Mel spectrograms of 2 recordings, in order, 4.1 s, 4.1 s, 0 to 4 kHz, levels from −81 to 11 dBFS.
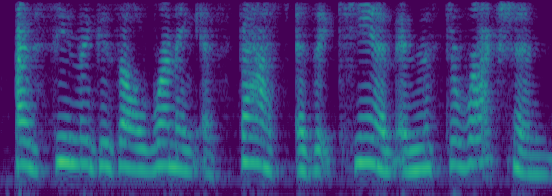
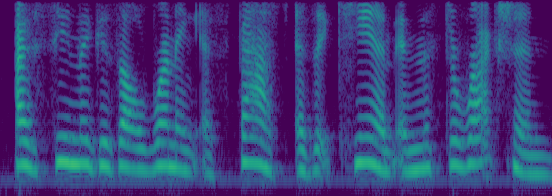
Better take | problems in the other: second | room echo; dies away in 0.2 s

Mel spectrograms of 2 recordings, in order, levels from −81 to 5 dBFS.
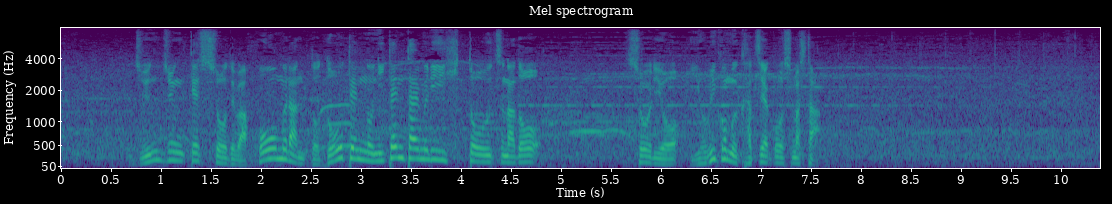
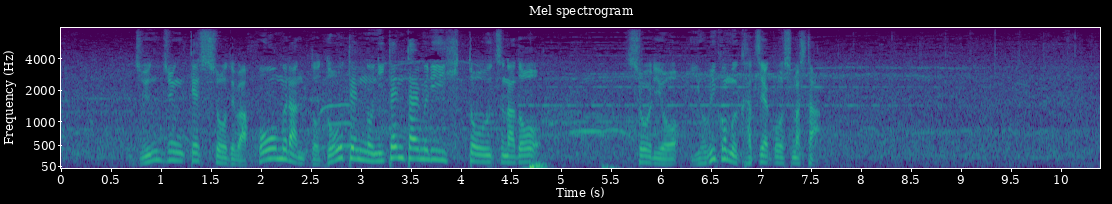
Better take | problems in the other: first | background sound (Alarm); 15 dB below the speech

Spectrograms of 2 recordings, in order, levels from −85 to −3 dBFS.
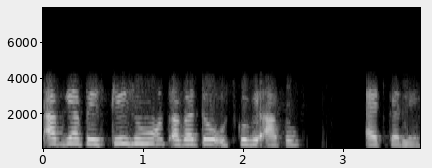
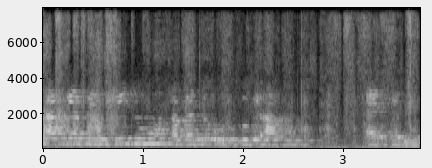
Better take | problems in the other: first | background sound (Writing); 8 dB below the speech // room echo; dies away in 0.8 s

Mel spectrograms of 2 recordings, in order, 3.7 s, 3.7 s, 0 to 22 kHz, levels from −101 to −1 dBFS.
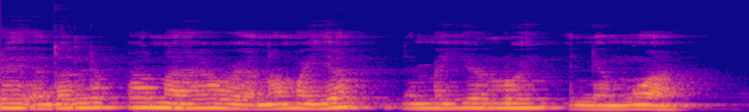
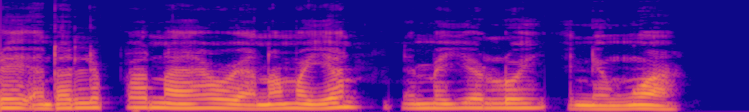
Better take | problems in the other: second | room echo; dies away in 0.5 s

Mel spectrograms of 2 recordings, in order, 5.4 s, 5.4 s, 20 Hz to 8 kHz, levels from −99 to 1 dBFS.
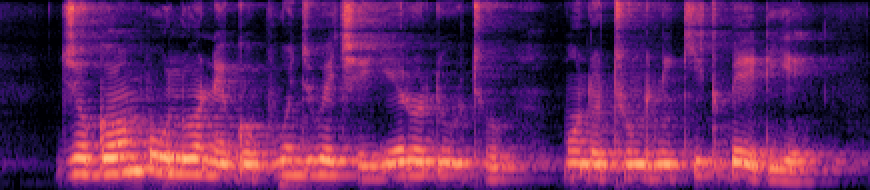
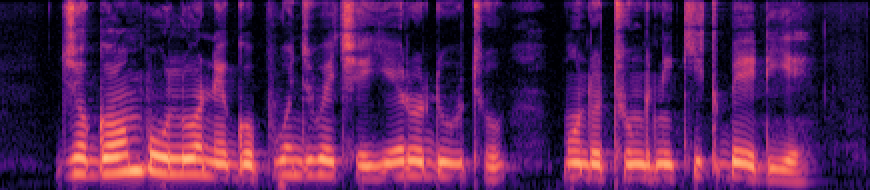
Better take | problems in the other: second | room echo; dies away in 0.7 s

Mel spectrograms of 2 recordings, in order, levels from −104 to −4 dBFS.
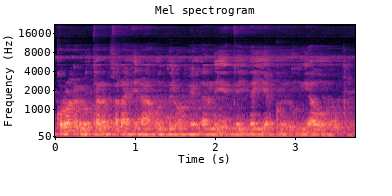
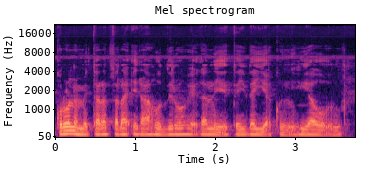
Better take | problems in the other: second | room echo; dies away in 2 s

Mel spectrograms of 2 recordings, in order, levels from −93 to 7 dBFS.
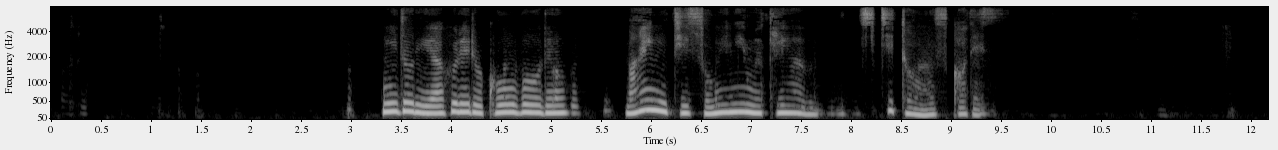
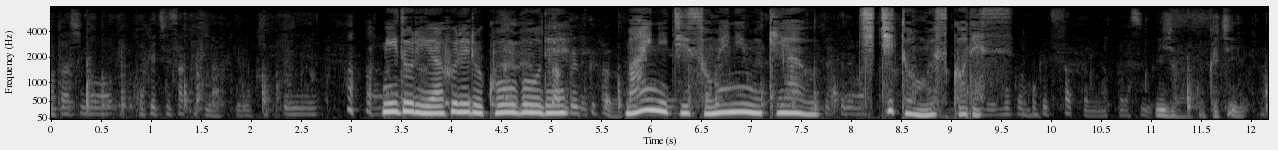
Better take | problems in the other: second | noise reduction (neural mask model DeepFilterNet 3)

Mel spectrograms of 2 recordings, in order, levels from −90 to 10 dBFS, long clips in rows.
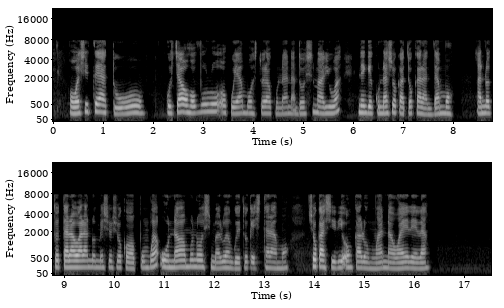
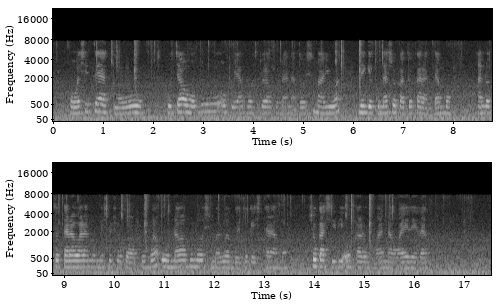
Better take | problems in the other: first | background sound (Crack); 6 dB below the speech // room echo; dies away in 0.3 s

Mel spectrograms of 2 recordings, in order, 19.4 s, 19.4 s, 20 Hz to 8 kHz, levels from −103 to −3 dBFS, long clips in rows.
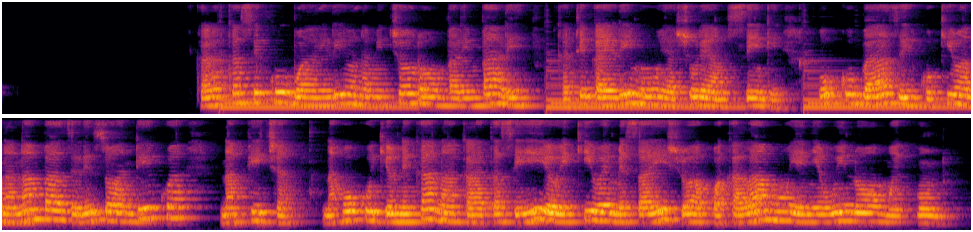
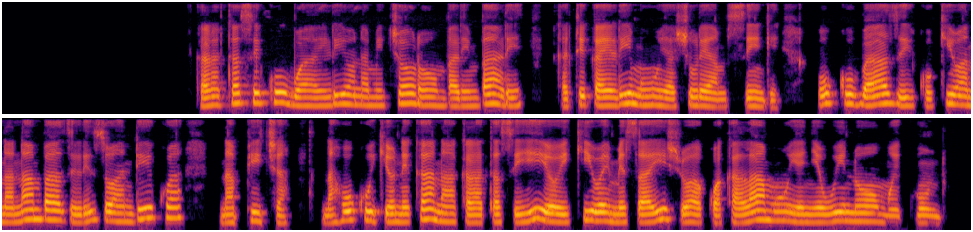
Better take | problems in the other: second | background sound (Electric guitar / Strum); 13 dB below the speech // room echo; dies away in 0.5 s

